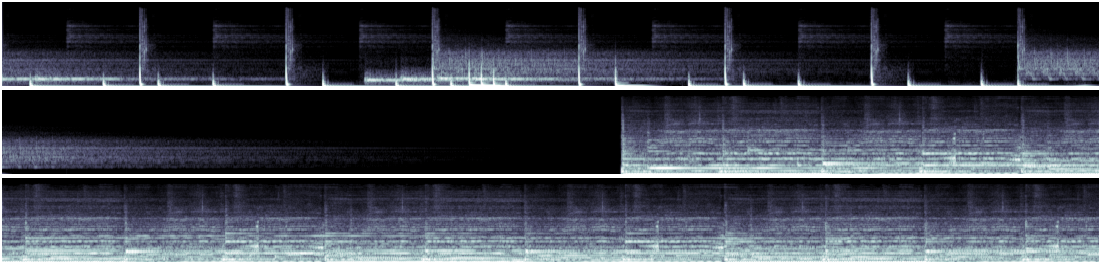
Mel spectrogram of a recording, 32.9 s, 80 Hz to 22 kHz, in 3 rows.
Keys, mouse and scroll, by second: 0.9 Escape, 2.1 click, 3.3 Escape, 4.1 l, 4.7 x, 5.5 middle click, 7.7 click, 9.6 Escape, 9.9 click, 10.1 x, 10.5 Escape, 11.5 l, 14.7 click, 16.9 Escape, 17.9 l, 18.5 x, 19.9 click, 21.2 Escape, 22.1 l, 25.5 Escape, 25.9 click, 27.4 Escape, 27.7 scroll up 1, 28.3 scroll down 1, 28.8-29.2 scroll up 1, 29.5 click, 30.9 Escape, 31.3 click, 32.7-32.9 scroll down 1.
